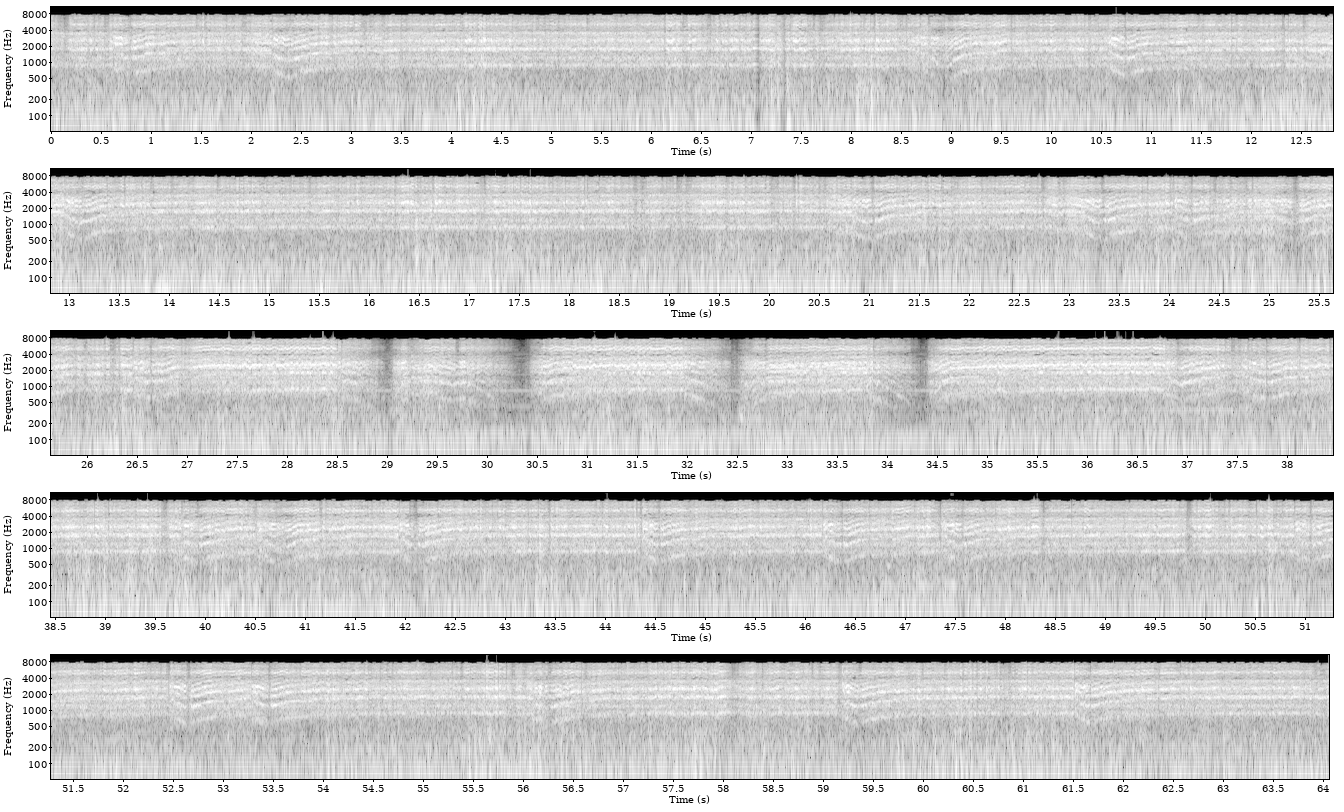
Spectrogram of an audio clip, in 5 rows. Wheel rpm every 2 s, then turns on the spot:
210, 200, 230, 230, 190, 210, 210, 230, 230, 240, 220, 210, 180, 200, 120, 140, 140, 160, 190, 210, 180, 210, 220, 200, 230, 220, 200, 230, 210, 220, 220, 220.
none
